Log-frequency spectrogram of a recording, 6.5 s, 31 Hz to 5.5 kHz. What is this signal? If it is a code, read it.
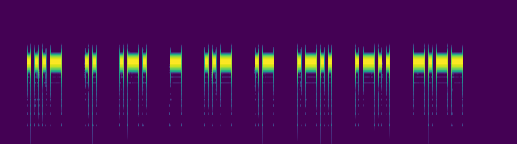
Morse code, heard as a keyed tone, about 25 wpm, spaced as for 18 wpm, 600 Hz. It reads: VIRTUALLY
